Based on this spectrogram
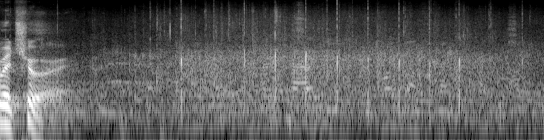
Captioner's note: audience applauding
